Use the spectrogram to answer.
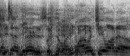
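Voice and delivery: amused disbelief, voice lifted by laughter; laughing protest. Real, not acted. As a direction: object while cracking up. Laughing protest at dad's suggestion.

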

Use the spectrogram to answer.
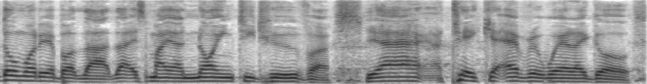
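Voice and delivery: mock nonchalant. Preacher explaining the fallen Hoover, mock-solemn cool. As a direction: drop deep and play it cool.

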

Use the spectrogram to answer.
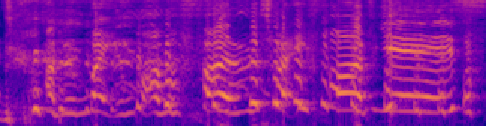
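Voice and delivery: high, slow, laughing lament; hammed-up heartbroken. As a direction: drag it out like soap melodrama. Acting jilted lover bit.

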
